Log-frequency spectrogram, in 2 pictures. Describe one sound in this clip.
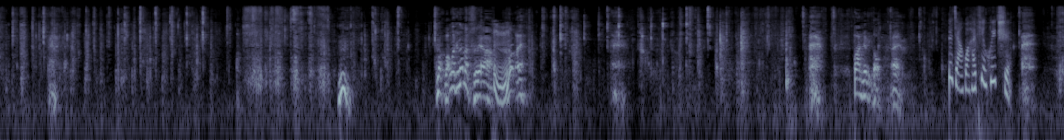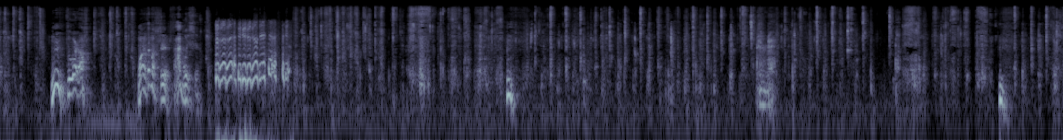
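A man slurps noodles loudly up close.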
